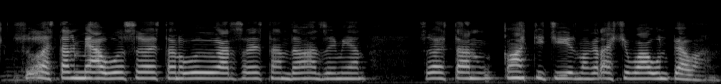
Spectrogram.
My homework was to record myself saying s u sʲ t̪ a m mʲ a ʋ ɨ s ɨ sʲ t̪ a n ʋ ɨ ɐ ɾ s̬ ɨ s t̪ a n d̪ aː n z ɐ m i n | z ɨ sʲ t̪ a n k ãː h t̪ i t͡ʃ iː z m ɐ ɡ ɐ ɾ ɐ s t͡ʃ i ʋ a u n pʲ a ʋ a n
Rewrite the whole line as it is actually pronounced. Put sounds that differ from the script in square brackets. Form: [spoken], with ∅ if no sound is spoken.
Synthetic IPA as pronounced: s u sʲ t̪ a [n] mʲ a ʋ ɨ s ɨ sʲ t̪ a n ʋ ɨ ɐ ɾ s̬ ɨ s t̪ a n d̪ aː n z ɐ m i n | [s] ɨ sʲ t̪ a n k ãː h t̪ i t͡ʃ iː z m ɐ ɡ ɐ ɾ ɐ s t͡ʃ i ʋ a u n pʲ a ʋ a n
